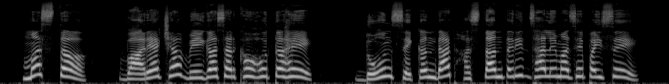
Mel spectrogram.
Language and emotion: Marathi, surprised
